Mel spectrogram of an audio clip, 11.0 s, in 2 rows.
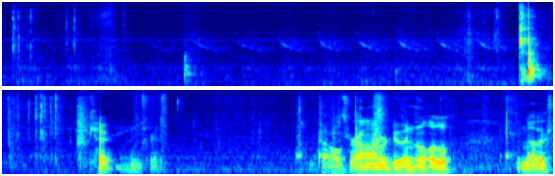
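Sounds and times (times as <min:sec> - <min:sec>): plastic zip bag crinkling: 0:05.5 - 0:06.3.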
